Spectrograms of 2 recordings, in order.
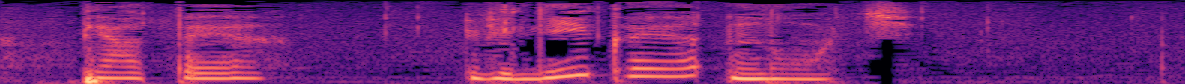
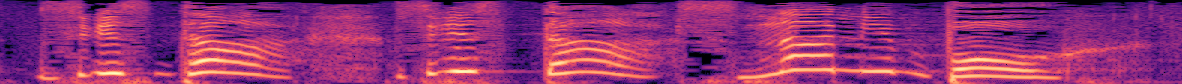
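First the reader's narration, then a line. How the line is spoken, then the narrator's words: Excited exclamation in unison. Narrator (Russian): воскликнули в один голос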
